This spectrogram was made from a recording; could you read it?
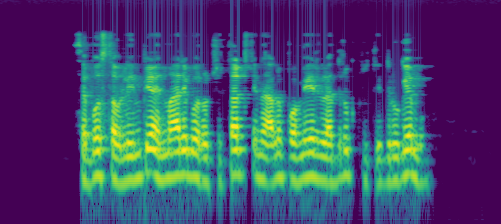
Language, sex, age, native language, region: Slovenian, male, 18-29, Slovenian, Gorenjska region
